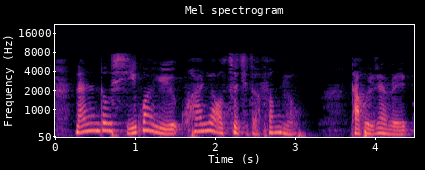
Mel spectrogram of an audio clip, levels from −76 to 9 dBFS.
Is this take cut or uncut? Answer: uncut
